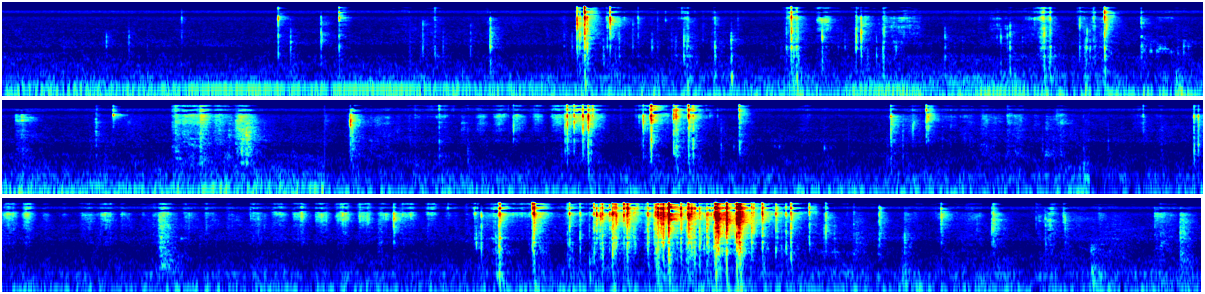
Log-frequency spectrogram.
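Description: Small condiment sachets of eel sauce and powdered pepper being handled, squeezed and torn: scattered light crinkles and clicks, with a louder burst of crinkling and tearing about twenty seconds in.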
